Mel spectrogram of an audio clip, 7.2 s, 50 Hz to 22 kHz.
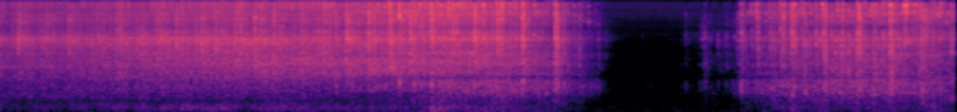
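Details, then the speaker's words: HO-scale 2-10-10-2 locomotive built from Rivarossi 0-8-0 chassis, first test run at full speed: light even ticking about four per second over a thin motor buzz; owner suspects a wheel bouncing from too much slop. "yeah that could be just a wheel bouncing up and down I think it is think I got too much slop"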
